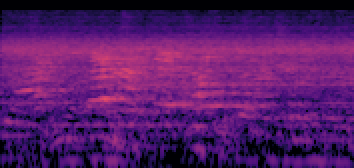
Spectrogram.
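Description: Children's voices chattering and playing in the background, high-pitched and unclear.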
